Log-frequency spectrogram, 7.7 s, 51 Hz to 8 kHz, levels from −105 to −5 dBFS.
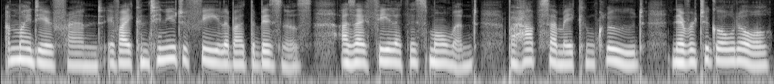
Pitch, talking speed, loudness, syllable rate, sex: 185 Hz, 200 wpm, -18 LUFS, 5.5 syllables/s, female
